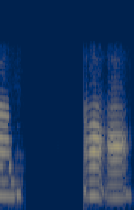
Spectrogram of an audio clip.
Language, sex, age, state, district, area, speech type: Assamese, female, 30-45, Assam, Charaideo, rural, conversation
